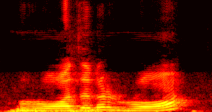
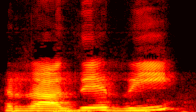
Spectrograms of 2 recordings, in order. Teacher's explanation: رو کو جب اس کے اوپر فتحہ اور دومہ آ جائے تو پر پڑھا جائے گا، جبکہ را کے نیچے زیر آ جائے تو را باریک پڑھی جاتی ہے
